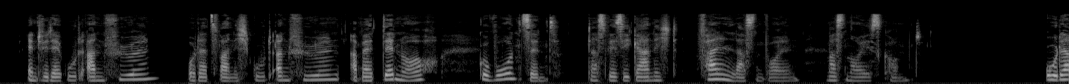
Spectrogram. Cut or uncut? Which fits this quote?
cut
